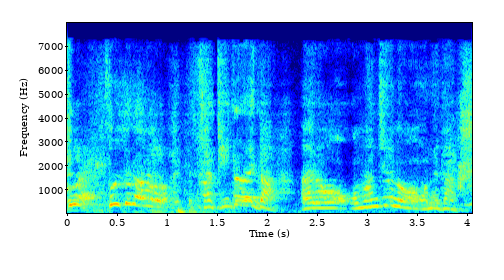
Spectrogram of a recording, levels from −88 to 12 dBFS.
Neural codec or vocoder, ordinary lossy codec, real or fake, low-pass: codec, 44.1 kHz, 7.8 kbps, Pupu-Codec; AAC, 32 kbps; fake; 7.2 kHz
